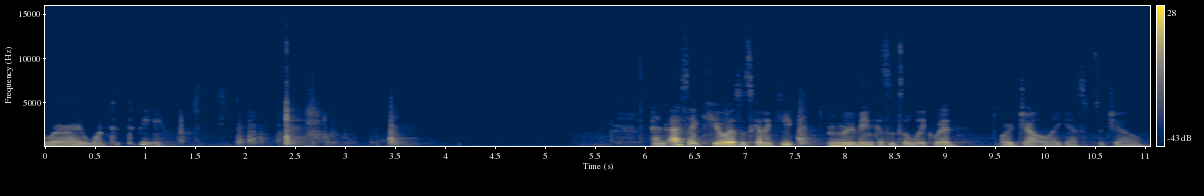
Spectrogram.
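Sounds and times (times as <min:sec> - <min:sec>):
small items knocking on a table: 0:01.3 - 0:03.7.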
